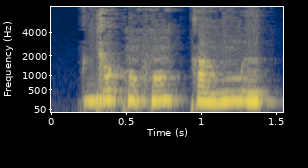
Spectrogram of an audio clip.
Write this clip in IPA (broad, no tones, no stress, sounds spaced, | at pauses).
ɡʲ ɔ k õ f õ kː a l mː ɨ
